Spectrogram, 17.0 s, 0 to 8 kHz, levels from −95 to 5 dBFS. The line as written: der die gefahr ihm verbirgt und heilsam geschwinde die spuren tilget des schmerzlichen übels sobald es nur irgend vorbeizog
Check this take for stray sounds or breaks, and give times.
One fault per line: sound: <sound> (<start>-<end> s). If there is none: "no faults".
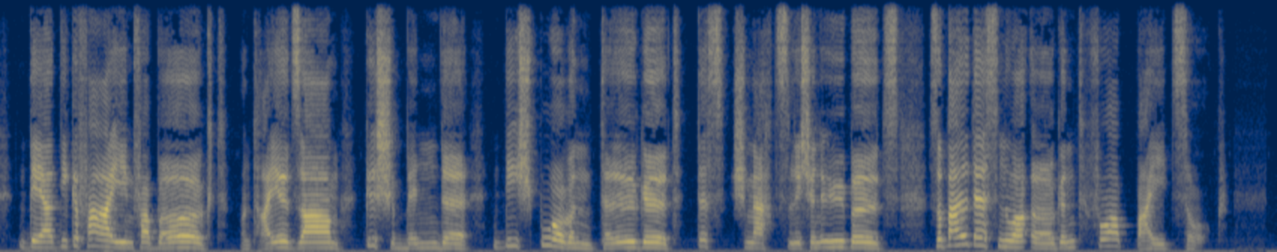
no faults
